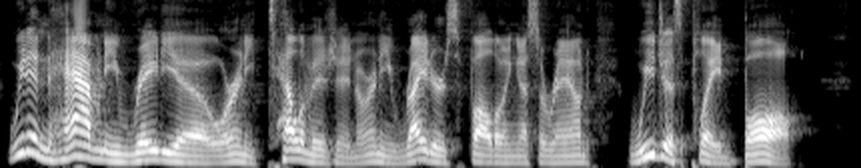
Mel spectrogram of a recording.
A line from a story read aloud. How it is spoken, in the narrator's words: shouted Musial in mock bitterness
